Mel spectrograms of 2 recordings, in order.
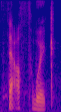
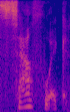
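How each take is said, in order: First: The word is said with a TH sound. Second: The word is said without a TH sound. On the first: The speaker calls it wrong. "trying to go for a T H sound" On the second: The speaker calls it right. "it's Southwick"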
